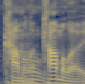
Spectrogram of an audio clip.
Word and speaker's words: Kamala: Or Kamala is how it's pronounced.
